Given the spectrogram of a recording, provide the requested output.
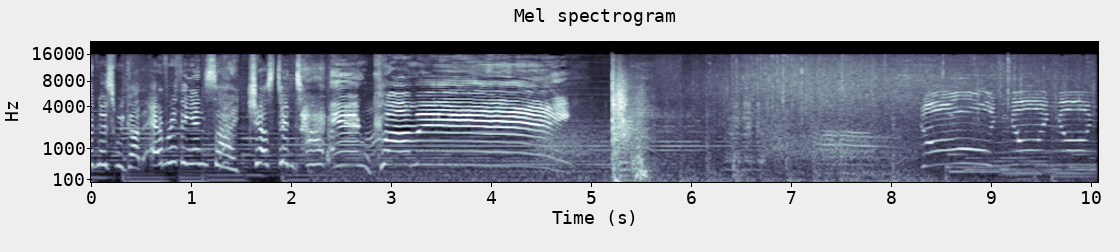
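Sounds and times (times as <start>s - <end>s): soft background music: 0.0s - 10.0s
steady rain falling: 2.4s - 10.0s.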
